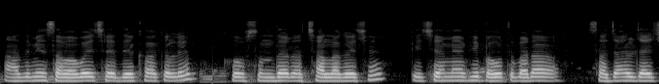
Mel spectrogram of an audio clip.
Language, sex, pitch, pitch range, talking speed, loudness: Maithili, male, 175 Hz, 165-180 Hz, 170 wpm, -20 LUFS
